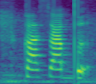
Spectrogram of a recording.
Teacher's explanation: Kasab termasuk qalqalah berada di akhir ayat dan termasuk qalqalah besar.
